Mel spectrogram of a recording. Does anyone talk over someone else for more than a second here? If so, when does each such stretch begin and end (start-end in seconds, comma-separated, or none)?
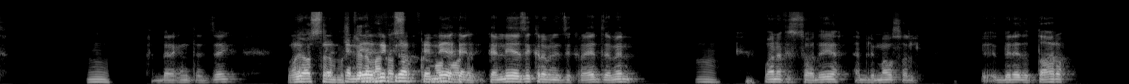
2.9-4.8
